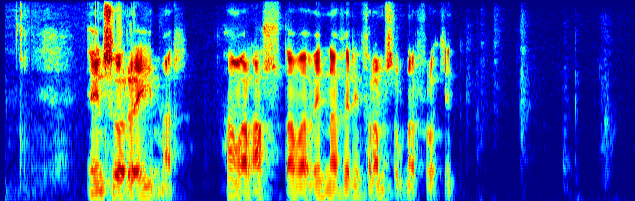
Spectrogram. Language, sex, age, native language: Icelandic, male, 50-59, Icelandic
